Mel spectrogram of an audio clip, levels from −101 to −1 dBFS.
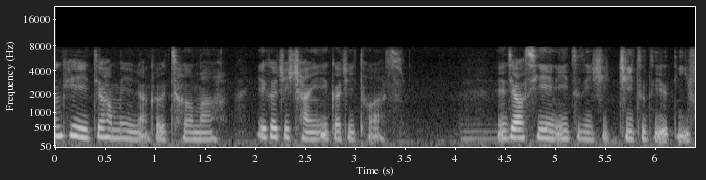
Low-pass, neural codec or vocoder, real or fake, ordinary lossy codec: none; none; real; none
